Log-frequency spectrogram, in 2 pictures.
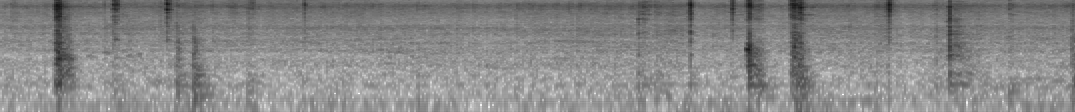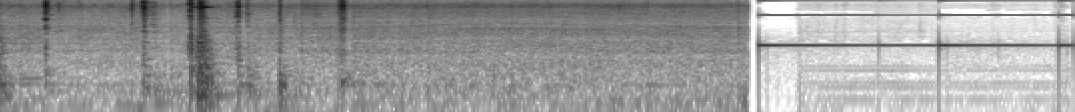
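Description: Pork chops frying in a pan with a steady sizzle, while steel tongs turning them clack against the pan many times. About nine seconds in, the sizzle cuts off abruptly and a held chime-like tone begins.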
